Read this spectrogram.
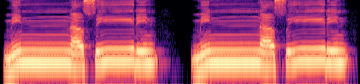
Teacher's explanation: اور میم کے بعد نون مشدد جو ہے اس کی آواز آئے گی اور غنہ کے ساتھ پڑھیں گے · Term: ادغام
